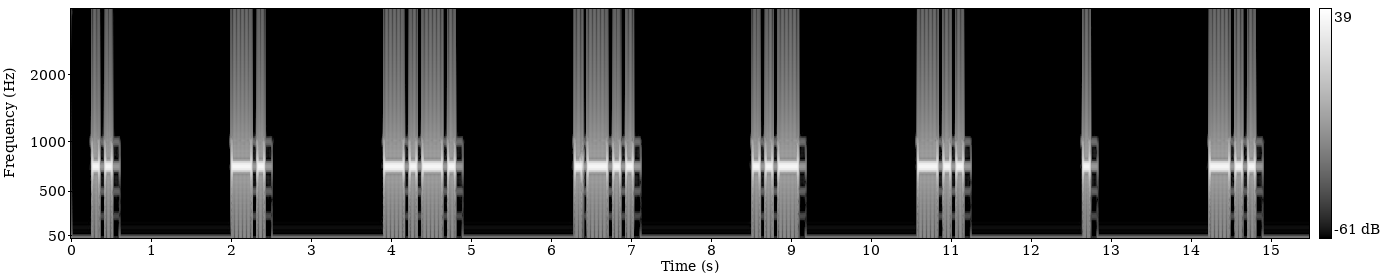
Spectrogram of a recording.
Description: Morse code, heard as a keyed tone, about 15 wpm, spaced as for 5 wpm, 750 Hz. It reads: INCLUDED
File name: Morse / 05WPM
